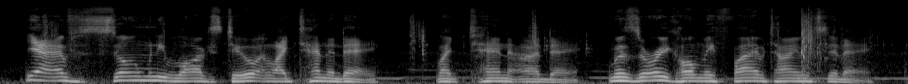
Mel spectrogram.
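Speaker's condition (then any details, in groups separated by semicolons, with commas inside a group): ALS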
